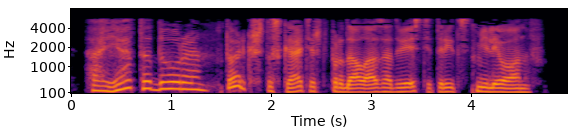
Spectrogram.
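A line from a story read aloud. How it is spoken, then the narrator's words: Sighing. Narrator (Russian): вздохнув, сказала Серафима Петровна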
